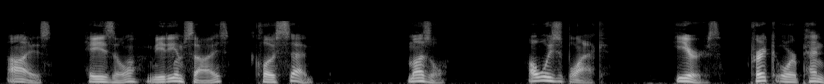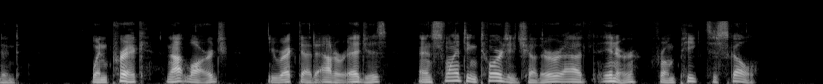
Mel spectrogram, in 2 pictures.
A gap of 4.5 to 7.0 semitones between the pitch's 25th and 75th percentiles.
Yes: average, 5.1 semitones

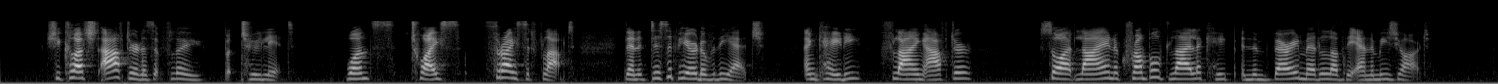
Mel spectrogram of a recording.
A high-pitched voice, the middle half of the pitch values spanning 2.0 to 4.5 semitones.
Yes: high, 245 Hz; average, 2.8 semitones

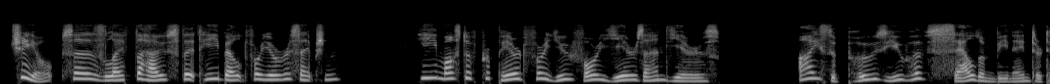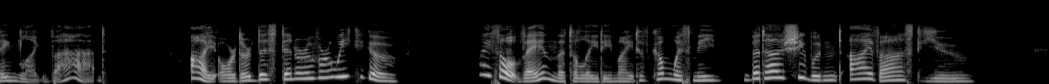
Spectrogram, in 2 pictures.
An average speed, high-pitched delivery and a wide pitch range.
Yes: average, 160 wpm; high, 210 Hz; wide, 7.8 semitones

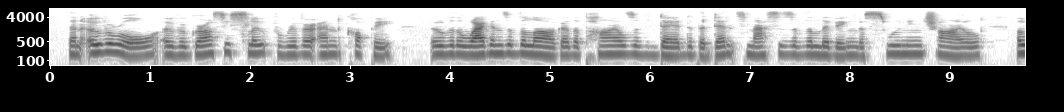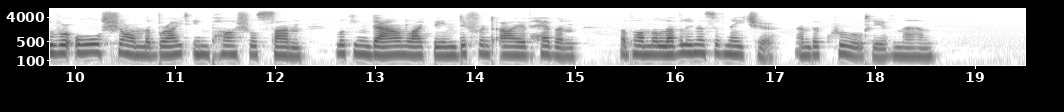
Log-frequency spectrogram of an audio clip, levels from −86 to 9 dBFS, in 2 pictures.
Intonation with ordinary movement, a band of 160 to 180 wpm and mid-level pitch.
No: narrow, 1.9 semitones; average, 165 wpm; medium, 170 Hz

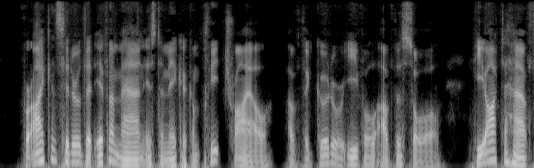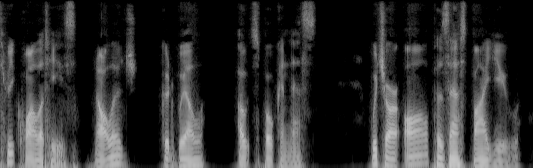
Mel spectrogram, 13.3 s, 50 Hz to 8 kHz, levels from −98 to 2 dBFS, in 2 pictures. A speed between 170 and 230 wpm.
No: average, 160 wpm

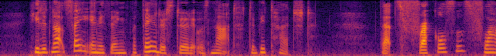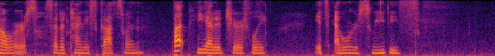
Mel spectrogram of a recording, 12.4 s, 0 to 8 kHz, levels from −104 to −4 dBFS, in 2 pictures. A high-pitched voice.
No: medium, 170 Hz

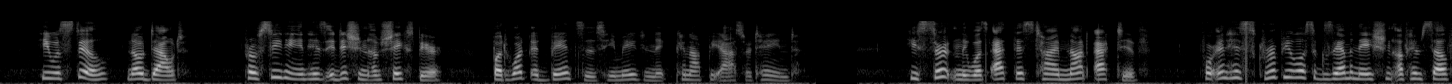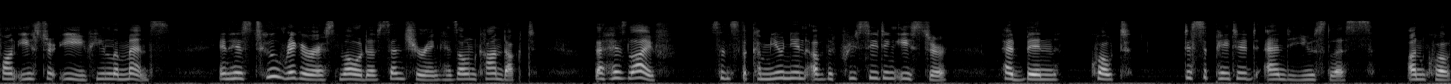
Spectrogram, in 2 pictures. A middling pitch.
No: very high, 250 Hz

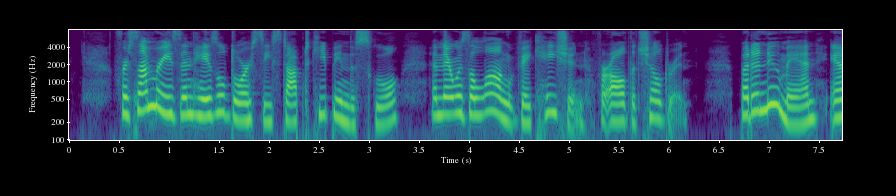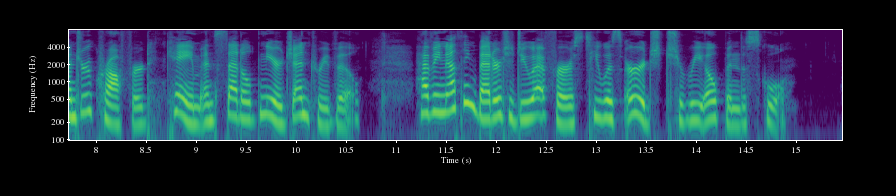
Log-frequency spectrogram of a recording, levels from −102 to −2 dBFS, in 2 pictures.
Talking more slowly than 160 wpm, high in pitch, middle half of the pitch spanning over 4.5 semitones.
No: average, 170 wpm; high, 235 Hz; average, 5.3 semitones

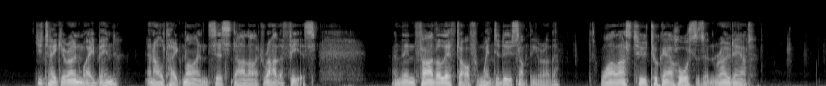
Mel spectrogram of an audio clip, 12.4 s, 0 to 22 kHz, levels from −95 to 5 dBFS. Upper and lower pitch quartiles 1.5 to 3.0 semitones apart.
Yes: average, 2.7 semitones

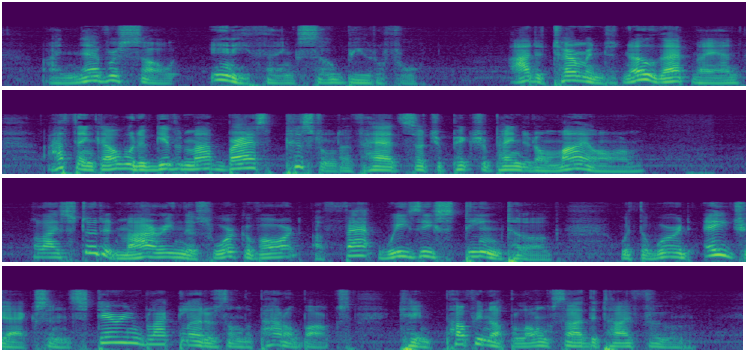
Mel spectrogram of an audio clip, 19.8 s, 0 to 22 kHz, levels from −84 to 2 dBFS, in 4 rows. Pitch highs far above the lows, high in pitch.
No: wide, 8.7 semitones; medium, 140 Hz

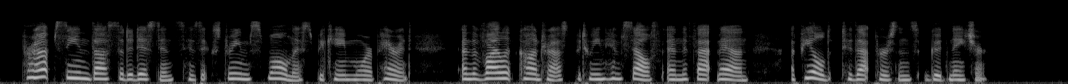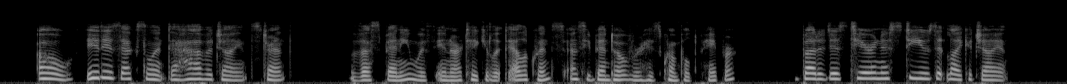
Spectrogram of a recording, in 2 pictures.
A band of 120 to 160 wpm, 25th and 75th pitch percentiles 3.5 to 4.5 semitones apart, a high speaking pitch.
No: average, 175 wpm; average, 3.8 semitones; high, 230 Hz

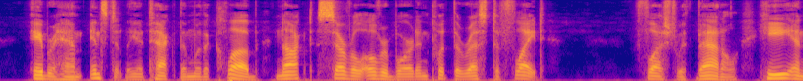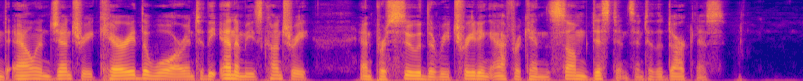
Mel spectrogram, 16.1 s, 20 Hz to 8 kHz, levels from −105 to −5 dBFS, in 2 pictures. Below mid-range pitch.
Yes: low, 105 Hz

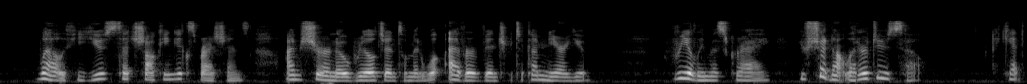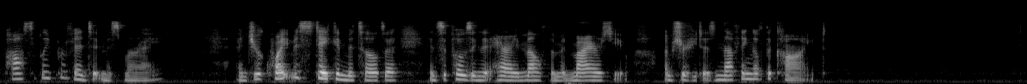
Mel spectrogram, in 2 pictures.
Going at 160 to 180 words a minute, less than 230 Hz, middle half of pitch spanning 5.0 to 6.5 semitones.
Yes: average, 165 wpm; high, 190 Hz; wide, 5.6 semitones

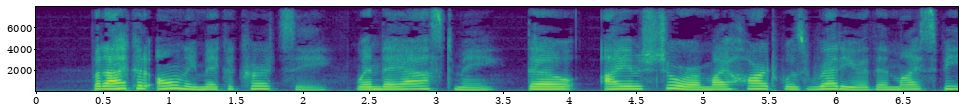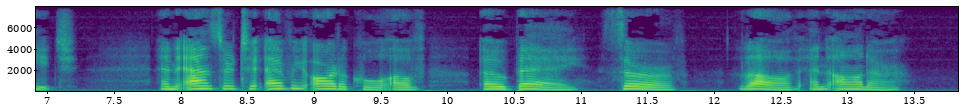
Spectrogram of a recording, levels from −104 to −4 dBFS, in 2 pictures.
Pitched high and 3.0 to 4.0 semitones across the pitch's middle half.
Yes: high, 225 Hz; average, 3.4 semitones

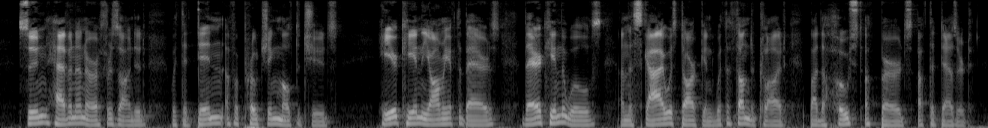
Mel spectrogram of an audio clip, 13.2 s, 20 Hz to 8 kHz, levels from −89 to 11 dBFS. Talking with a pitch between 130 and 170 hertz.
No: low, 115 Hz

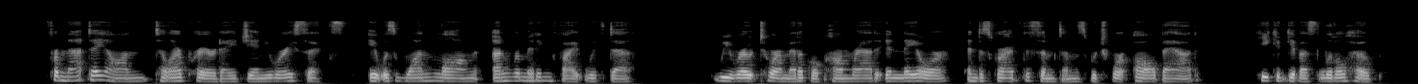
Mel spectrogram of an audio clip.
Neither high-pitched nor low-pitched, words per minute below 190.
Yes: medium, 150 Hz; average, 170 wpm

